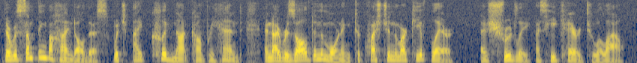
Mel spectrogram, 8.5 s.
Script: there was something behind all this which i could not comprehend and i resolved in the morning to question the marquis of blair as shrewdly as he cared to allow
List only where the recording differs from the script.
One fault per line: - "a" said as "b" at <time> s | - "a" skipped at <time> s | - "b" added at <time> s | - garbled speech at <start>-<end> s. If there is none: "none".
none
